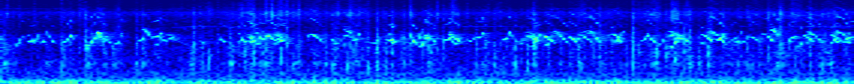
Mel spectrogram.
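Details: Crowd of chicks chirping without pause, rapid bright peeps tumbling over one another, some slurred up and some down, backed by a constant low droning hum.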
